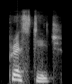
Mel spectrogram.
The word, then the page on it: prestige: Indian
